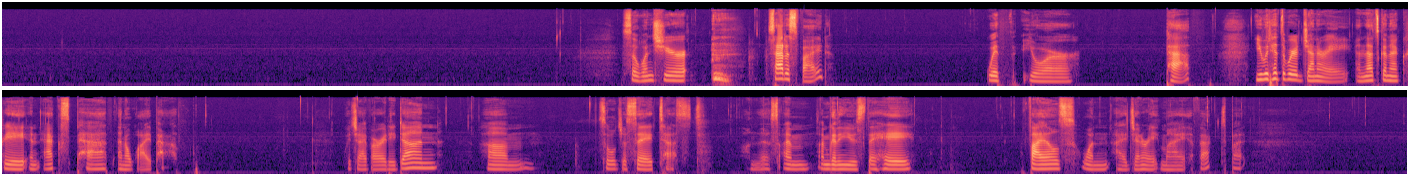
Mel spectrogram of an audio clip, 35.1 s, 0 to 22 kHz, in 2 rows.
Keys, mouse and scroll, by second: 0.2 click, 0.4 click, 1.2 click, 1.3 click, 2.1 click, 2.3 click, 3.1 click, 3.3 click, 3.8 click, 4.0 click, 4.5 click, 4.7 click, 5.4 click, 5.6 click, 6.3 click, 6.5 click, 7.5 click, 7.7 click, 10.4 click, 10.6 click, 11.0 click, 15.7-19.8 scroll up 2, 19.8-20.3 scroll up 1, 20.3 click, 20.5-24.0 scroll up 1, 24.0 click, 24.0-28.2 scroll up 1, 28.2-32.3 scroll up 1, 32.3-33.7 scroll up 1, 33.7 click.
